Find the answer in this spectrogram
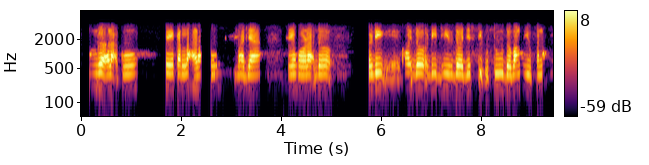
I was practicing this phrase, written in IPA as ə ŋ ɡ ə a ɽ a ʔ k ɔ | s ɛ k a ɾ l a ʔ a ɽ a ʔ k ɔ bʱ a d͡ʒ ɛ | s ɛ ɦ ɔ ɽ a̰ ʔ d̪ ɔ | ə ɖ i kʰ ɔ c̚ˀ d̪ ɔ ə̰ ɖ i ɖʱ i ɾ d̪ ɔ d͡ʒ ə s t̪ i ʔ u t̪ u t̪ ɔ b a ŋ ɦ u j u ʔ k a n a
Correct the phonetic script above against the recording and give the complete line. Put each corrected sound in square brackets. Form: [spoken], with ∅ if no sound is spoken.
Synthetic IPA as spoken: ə ŋ ɡ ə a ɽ a ʔ k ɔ | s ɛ k a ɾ l a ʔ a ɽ a ʔ k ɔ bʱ a d͡ʒ [a] | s ɛ ɦ ɔ ɽ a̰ ʔ d̪ ɔ | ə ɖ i kʰ ɔ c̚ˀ d̪ ɔ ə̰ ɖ i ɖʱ i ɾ d̪ ɔ d͡ʒ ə s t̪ i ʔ u t̪ u [d̪] ɔ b a ŋ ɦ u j u ʔ k a n a

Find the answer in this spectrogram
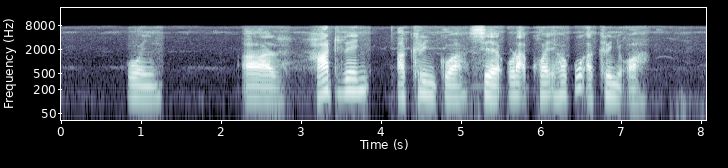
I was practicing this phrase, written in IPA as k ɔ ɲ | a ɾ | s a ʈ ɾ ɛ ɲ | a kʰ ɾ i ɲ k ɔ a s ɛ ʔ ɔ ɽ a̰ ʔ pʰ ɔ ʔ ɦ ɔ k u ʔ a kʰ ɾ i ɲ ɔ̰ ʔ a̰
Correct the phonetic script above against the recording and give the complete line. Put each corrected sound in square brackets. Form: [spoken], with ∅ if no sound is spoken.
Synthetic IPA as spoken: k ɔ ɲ | a ɾ | [h] a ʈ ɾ ɛ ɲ | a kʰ ɾ i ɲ k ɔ a s ɛ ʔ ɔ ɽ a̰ ʔ [kʰ] ɔ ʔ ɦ ɔ k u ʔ a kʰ ɾ i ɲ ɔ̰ ʔ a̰

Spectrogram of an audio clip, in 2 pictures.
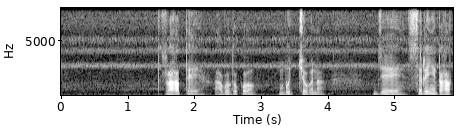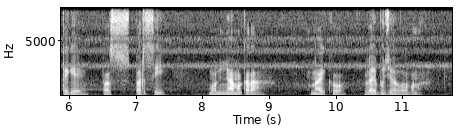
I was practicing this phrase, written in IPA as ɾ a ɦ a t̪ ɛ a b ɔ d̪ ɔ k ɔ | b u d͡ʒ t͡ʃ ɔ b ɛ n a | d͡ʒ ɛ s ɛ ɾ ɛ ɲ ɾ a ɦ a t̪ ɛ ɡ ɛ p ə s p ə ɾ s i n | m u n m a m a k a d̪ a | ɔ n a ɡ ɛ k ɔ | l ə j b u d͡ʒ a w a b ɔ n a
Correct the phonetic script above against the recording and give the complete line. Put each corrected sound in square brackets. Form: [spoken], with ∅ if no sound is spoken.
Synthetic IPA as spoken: ɾ a ɦ a t̪ ɛ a b ɔ d̪ ɔ k ɔ | b u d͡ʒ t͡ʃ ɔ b ɛ n a | d͡ʒ ɛ s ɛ ɾ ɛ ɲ ɾ a ɦ a t̪ ɛ ɡ ɛ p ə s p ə ɾ s i [∅] | m [ɔ] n [ɲ] a m a k a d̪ a | ɔ n a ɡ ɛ k ɔ | l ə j b u d͡ʒ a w a b ɔ n a

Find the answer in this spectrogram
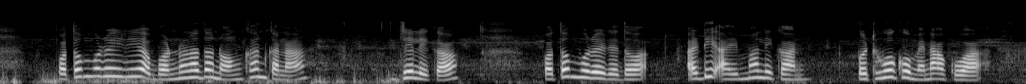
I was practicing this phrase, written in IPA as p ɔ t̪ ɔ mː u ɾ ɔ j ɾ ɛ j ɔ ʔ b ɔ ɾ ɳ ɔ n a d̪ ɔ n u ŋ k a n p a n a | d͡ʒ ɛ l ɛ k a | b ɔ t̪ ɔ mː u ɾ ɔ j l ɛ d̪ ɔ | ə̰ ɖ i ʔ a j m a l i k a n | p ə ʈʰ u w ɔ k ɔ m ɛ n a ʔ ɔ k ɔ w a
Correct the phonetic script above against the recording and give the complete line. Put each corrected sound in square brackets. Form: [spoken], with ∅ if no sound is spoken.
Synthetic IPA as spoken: p ɔ t̪ ɔ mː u ɾ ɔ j ɾ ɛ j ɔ ʔ b ɔ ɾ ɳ ɔ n a d̪ ɔ n [ɔ] ŋ k a n [k] a n a | d͡ʒ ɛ l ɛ k a | [p] ɔ t̪ ɔ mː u ɾ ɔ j [ɾ] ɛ d̪ ɔ | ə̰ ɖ i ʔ a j m a l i k a n | p ə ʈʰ u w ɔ k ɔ m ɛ n a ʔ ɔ k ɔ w a

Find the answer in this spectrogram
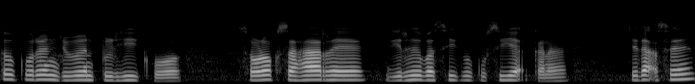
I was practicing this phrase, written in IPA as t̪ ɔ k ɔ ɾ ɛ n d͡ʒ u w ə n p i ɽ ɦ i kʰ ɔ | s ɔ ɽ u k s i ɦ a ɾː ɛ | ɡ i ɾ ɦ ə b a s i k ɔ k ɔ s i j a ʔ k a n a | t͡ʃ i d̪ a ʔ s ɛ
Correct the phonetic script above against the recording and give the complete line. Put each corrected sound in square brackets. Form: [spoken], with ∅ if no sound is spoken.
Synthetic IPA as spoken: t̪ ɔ k ɔ ɾ ɛ n d͡ʒ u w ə n p i ɽ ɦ i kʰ ɔ | s ɔ ɽ [ɔ] k s [a] ɦ a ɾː ɛ | ɡ i ɾ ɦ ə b a s i k ɔ k [u] s i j a ʔ k a n a | t͡ʃ [ɛ] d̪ a ʔ s ɛ

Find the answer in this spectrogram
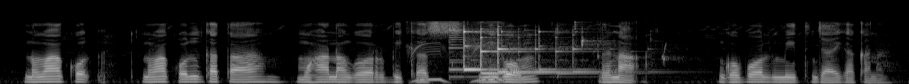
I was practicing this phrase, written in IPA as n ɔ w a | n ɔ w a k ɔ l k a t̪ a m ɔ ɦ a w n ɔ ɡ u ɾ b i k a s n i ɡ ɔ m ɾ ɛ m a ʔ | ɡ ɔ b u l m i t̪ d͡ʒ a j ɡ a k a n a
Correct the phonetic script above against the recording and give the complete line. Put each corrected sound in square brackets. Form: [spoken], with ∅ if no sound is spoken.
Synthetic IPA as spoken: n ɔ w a | n ɔ w a k ɔ l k a t̪ a m ɔ ɦ a [∅] n ɔ ɡ [ɔ] ɾ b i k a s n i ɡ ɔ m ɾ ɛ [n] a ʔ | ɡ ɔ b [ɔ] l m i t̪ d͡ʒ a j ɡ a k a n a

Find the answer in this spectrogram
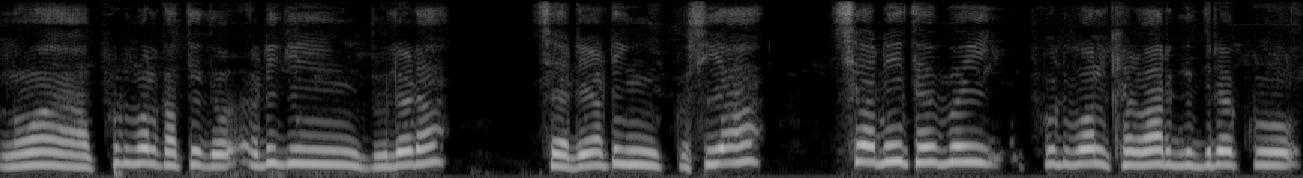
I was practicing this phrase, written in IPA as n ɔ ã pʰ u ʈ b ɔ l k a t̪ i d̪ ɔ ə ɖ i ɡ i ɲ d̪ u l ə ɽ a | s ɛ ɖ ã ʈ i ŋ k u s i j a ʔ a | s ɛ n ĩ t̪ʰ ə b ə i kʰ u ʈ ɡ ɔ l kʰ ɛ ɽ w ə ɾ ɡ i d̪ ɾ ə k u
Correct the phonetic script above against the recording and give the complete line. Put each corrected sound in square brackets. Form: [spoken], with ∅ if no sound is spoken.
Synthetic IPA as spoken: n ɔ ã pʰ u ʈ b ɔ l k a t̪ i d̪ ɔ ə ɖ i ɡ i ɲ d̪ u l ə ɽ a | s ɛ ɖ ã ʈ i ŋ k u s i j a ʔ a | s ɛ n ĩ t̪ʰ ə b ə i [pʰ] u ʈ [b] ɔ l kʰ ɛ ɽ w [a] ɾ ɡ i d̪ ɾ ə k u

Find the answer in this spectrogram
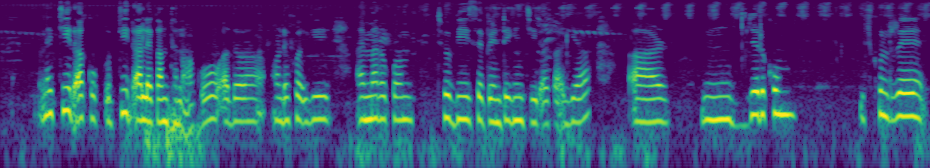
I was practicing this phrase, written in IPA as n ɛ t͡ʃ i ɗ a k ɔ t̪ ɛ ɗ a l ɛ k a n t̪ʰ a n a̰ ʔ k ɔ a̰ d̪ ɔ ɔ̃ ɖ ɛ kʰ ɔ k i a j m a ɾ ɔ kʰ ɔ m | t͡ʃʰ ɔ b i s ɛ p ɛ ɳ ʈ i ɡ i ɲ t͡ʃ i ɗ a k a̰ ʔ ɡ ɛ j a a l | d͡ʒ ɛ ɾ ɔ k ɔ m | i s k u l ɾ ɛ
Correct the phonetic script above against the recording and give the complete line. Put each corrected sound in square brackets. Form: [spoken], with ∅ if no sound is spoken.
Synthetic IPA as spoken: n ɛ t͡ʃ i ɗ a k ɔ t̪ [i] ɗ a l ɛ k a n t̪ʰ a n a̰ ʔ k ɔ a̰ d̪ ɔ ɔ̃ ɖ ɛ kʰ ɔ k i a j m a ɾ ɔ [k] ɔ m | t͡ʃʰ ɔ b i s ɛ p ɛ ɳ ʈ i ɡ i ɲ t͡ʃ i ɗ a k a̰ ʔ ɡ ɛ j a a [ɾ] | d͡ʒ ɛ ɾ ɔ k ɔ m | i s k u l ɾ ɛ

